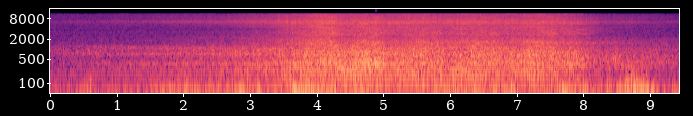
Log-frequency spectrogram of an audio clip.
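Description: CrossCountry Voyager diesel-electric multiple unit approaching and passing along the platform: a hum that builds steadily, then loud wheel-and-engine noise for about four seconds from about a third of the way in as the carriages go by, fading away near the end.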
